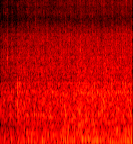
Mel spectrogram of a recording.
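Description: Small fountain jets splashing steadily into a shallow pool.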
